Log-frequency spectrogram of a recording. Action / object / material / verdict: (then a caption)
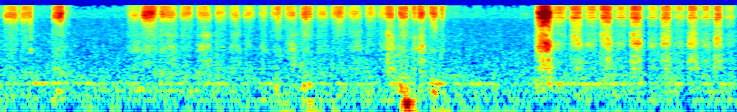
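scrape / charcoal-covered paper sketchbook sheet on a wooden desk / paper / none. Fingertips rub and smudge charcoal across a large sheet of mixed media paper in a spiral sketchbook lying flat on a wooden desk. Soft, dry swishing strokes with a faint bright hiss repeat irregularly over a steady low hum. Two louder, fuller rubs stand out near the middle and later in the clip.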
